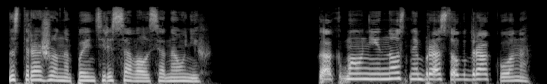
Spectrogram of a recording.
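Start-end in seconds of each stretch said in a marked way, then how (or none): 3.2-5.3 put-on high, stretched-out child's voice; boy's exclamation. A narrator's reading. Boy describes her lightning speed, exclaiming in high voice. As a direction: exclaim slowly like an impressed boy. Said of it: "воскликнул Келвин".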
